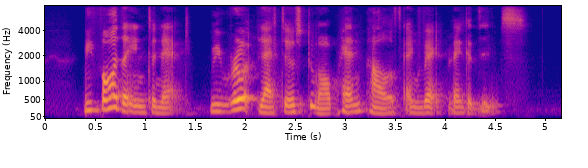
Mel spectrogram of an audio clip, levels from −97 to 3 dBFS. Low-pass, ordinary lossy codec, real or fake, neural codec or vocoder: none; none; fake; codec, 16 kHz, 1 kbps, FreqCodec, larger model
